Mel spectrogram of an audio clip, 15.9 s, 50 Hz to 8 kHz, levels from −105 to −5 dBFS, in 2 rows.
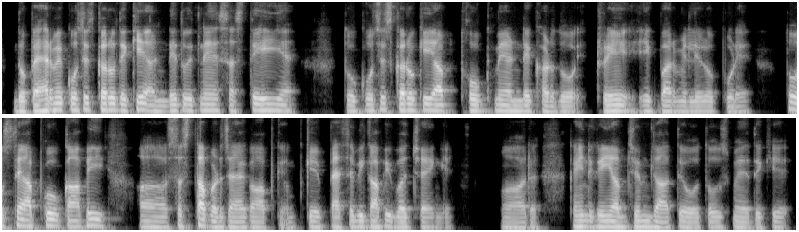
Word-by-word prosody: दोपहर 105 Hz, +3 st, +5 dB
में 130 Hz, +1 st, +5 dB
कोशिश 125 Hz, +1 st, +1 dB
करो 125 Hz, 0 st, +6 dB
देखिए 115 Hz, +2 st, +3 dB
अंडे 105 Hz, 0 st, 0 dB
तो 115 Hz, +1 st, -1 dB
इतने 115 Hz, +1 st, 0 dB
सस्ते 115 Hz, +3 st, -3 dB
ही 120 Hz, 0 st, +3 dB
हैं, 105 Hz, -1 st, -3 dB, 0.5 s
तो 105 Hz, -, -1 dB
कोशिश 115 Hz, +2 st, -1 dB
करो 120 Hz, 0 st, +6 dB
कि 120 Hz, 0 st, +2 dB
आप 110 Hz, 0 st, +3 dB
थोक 110 Hz, -1 st, 0 dB
में 110 Hz, -1 st, +2 dB
अंडे 105 Hz, 0 st, +1 dB
खरीदो, 100 Hz, 0 st, -1 dB, 0.2 s
ट्रे 110 Hz, 0 st, +2 dB, 0.3 s
एक 100 Hz, -, -4 dB
बार 100 Hz, -1 st, +2 dB
में 100 Hz, 0 st, -3 dB
ले 100 Hz, 0 st, -2 dB
लो 100 Hz, 0 st, -3 dB
पूरे 95 Hz, +1 st, -6 dB, 0.4 s
तो 140 Hz, -, +2 dB
उससे 130 Hz, +1 st, +2 dB
आपको 125 Hz, +1 st, +3 dB
काफ़ी 125 Hz, +4 st, +2 dB, 0.4 s
अ, 105 Hz, -1 st, -1 dB
सस्ता 120 Hz, +4 st, +4 dB
पड़ 105 Hz, -2 st, +1 dB
जाएगा, 100 Hz, 0 st, -1 dB
आपके 100 Hz, 0 st, -5 dB
आपके 100 Hz, +2 st, -4 dB
पैसे 100 Hz, +3 st, +1 dB
भी 110 Hz, -, 0 dB
काफ़ी 110 Hz, +1 st, +1 dB
बच 100 Hz, -1 st, -2 dB
जाएँगे। 100 Hz, 0 st, -5 dB, 0.5 s
और 95 Hz, -1 st, -5 dB, 0.3 s
कहीं 115 Hz, 0 st, +2 dB
न 110 Hz, -, -3 dB
कहीं 110 Hz, -1 st, +4 dB
आप 105 Hz, 0 st, +2 dB
जिम 110 Hz, 0 st, -1 dB
जाते 100 Hz, 0 st, -1 dB
हो 100 Hz, -1 st, -1 dB
तो 105 Hz, -, -3 dB
उसमें 100 Hz, 0 st, -5 dB
देखिए 100 Hz, +1 st, -7 dB
105 Hz, 200 wpm, -24 LUFS, 100-115 Hz, 0.5 s, करो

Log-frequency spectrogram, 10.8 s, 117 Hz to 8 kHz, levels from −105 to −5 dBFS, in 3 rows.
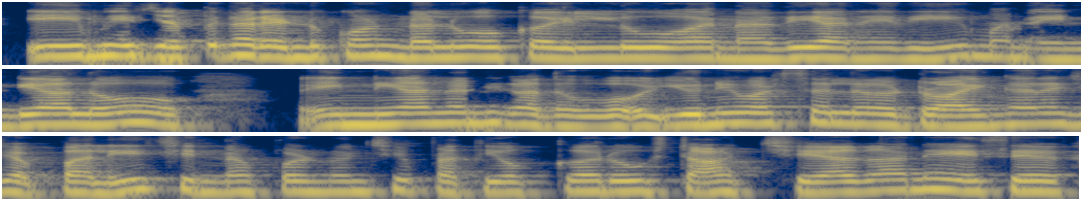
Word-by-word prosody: ఈ -, -, +6 dB, 0.2 s
మీరు 220 Hz, 0 st, +5 dB
చెప్పిన 215 Hz, +3 st, +1 dB
2 200 Hz, 0 st, +4 dB
కొండలు, 200 Hz, -3 st, +1 dB
ఒక 195 Hz, 0 st, -7 dB
ఇల్లు, 190 Hz, +1 st, +1 dB, 0.2 s
ఆ -, -, +1 dB
నది, 175 Hz, +2 st, +1 dB
అనేది 180 Hz, 0 st, -4 dB, 0.2 s
మన 195 Hz, -, -7 dB
ఇండియాలో, 195 Hz, +3 st, +3 dB, 0.7 s
ఇండియాలోనే 205 Hz, +3 st, +1 dB
కాదు 180 Hz, -2 st, -1 dB, 0.2 s
ఓహ్! 170 Hz, -, +1 dB
యూనివర్సలు 215 Hz, +1 st, +1 dB, 0.2 s
డ్రాయింగ్ 180 Hz, +2 st, +1 dB
అనే 210 Hz, -, -2 dB
చెప్పాలి. 185 Hz, 0 st, -1 dB, 0.2 s
చిన్నప్పటినుంచి 190 Hz, 0 st, -5 dB
ప్రతి 185 Hz, 0 st, -4 dB
ఒక్కరూ 195 Hz, +2 st, -2 dB
స్టార్ట్ 185 Hz, +1 st, -1 dB
చేయగానే 205 Hz, +4 st, 0 dB
ఏసే 195 Hz, 0 st, 0 dB
195 Hz, 140 wpm, -24 LUFS, 185-205 Hz, 0.7 s, ఈ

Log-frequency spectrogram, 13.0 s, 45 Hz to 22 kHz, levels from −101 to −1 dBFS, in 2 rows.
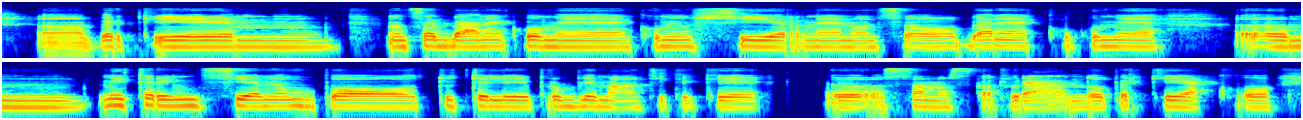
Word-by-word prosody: uhm, 80 Hz, -1 st, -1 dB
perché 160 Hz, 0 st, +3 dB
non 155 Hz, 0 st, -6 dB
sai 170 Hz, +1 st, +2 dB
bene 165 Hz, 0 st, +3 dB
come 155 Hz, -2 st, +1 dB
come 165 Hz, 0 st, -4 dB
uscirne, 160 Hz, -1 st, 0 dB
non 155 Hz, -1 st, -5 dB
so 160 Hz, +1 st, -1 dB
bene, 165 Hz, 0 st, +1 dB
ecco, 165 Hz, +1 st, -9 dB
come, 160 Hz, 0 st, -2 dB, 0.4 s
uhm, 155 Hz, -2 st, -1 dB
mettere 190 Hz, 0 st, +2 dB
insieme 170 Hz, -1 st, +2 dB
un 170 Hz, 0 st, -4 dB
po' 160 Hz, -1 st, +5 dB
tutte 165 Hz, +1 st, 0 dB
le 160 Hz, -1 st, +1 dB
problematiche 160 Hz, -2 st, -3 dB
che, 150 Hz, -1 st, -2 dB, 0.3 s
uhm, 150 Hz, 0 st, +1 dB
stanno 160 Hz, -2 st, -3 dB
scaturendo. -, -, -2 dB
Perché, 165 Hz, -1 st, -2 dB
ecco, 155 Hz, +1 st, -2 dB
160 Hz, 125 wpm, -24 LUFS, 155-165 Hz, 0.4 s, po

